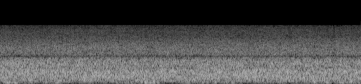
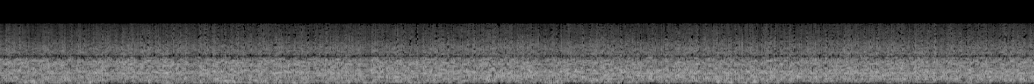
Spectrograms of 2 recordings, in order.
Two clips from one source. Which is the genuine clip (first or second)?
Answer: first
